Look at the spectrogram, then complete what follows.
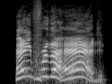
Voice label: alert zombie, male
